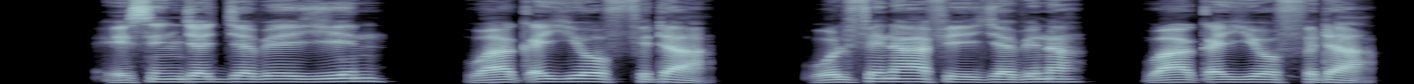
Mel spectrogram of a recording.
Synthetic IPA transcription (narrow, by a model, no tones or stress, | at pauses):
ʔɪsɪnd͡ʒɐd͡ʒːɐbeːjːiːn | waːkʼɐjːo̞ːfːɪd̪a̰ː | ʔʊlfɪnaːfɪd͡ʒɐbɪnɐ | waːkʼɐjːo̞ːfːɪd̪a̰ː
